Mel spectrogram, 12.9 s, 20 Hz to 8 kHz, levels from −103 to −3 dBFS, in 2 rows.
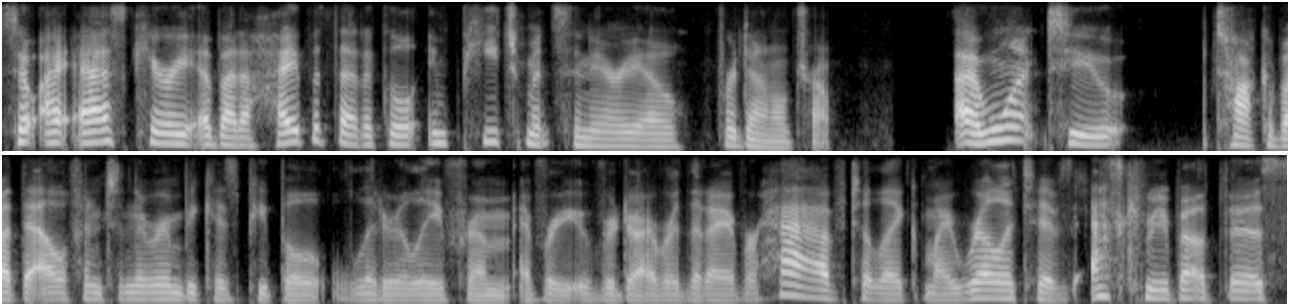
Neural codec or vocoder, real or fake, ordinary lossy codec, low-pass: none; real; Opus, 32 kbps; 7.2 kHz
